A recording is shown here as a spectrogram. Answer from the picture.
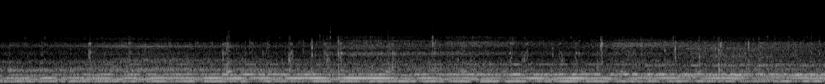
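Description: Dark ambient drone from a black metal album: low sustained tones holding steady, with faint scattered crackles above them.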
